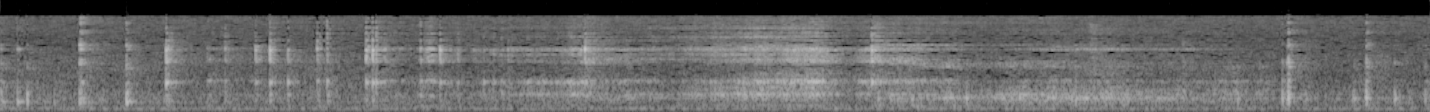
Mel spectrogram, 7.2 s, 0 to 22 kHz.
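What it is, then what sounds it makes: Wooden lidded bowl. Fingertips and nails tap the side of a small, polished, hollow wooden bowl with its wooden lid held against it. The result is a quiet run of short, dry knocks and clicks with a hollow resonance around 500 Hz and bright edges. A softer, continuous scraping passage runs through the middle before sharper taps return.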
